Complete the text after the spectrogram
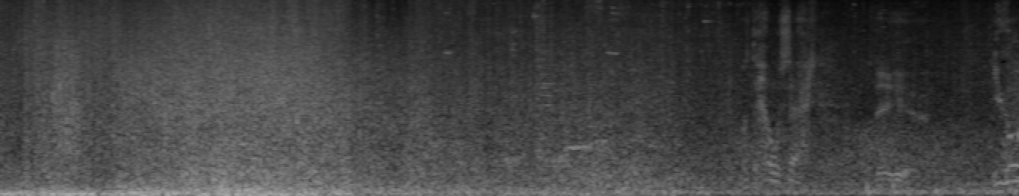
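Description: Fire roars and crackles nearby.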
